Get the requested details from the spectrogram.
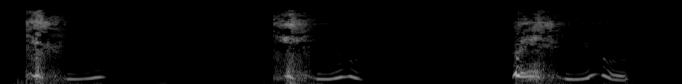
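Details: Female sneezing fit just after visiting a friend's home with cats: three forceful sneezes a few seconds apart, each with a short vocal trailing sound, let out after holding back.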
